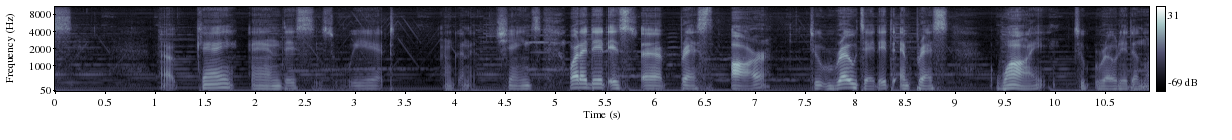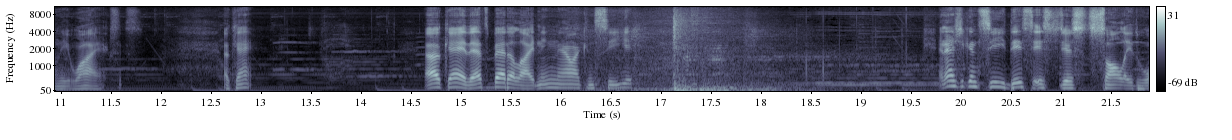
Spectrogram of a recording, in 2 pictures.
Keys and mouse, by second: 1.7 r, 3.5 click, 5.6 r, 12.3 shift+z, 20.1 middle click.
